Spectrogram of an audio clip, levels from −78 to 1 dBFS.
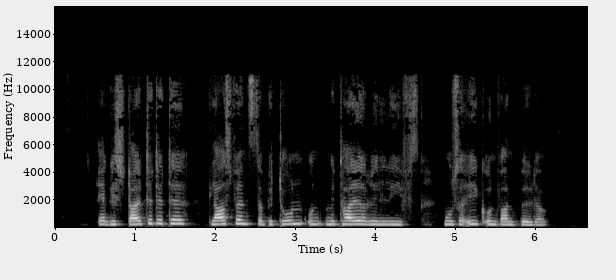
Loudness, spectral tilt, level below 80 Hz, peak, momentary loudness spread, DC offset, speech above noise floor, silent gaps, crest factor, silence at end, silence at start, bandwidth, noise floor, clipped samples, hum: -24 LUFS; -5 dB/octave; -66 dBFS; -4 dBFS; 11 LU; under 0.1%; 44 dB; none; 20 dB; 0.5 s; 0.55 s; 11.5 kHz; -66 dBFS; under 0.1%; none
